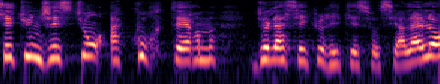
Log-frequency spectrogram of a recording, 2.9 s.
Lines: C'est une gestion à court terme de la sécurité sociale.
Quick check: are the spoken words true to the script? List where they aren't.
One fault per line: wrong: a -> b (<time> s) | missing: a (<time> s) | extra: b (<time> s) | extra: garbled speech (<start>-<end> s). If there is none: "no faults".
no faults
